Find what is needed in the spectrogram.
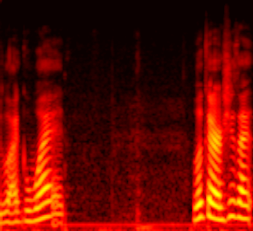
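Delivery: ordinary delivery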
